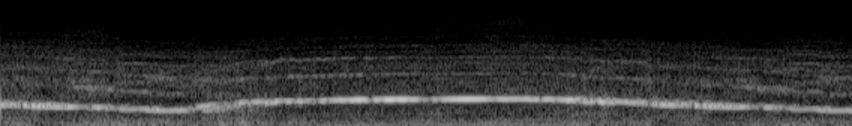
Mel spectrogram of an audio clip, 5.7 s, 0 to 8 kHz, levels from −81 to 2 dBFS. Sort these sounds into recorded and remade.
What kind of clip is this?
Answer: remade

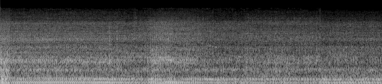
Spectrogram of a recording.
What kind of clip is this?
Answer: recorded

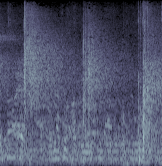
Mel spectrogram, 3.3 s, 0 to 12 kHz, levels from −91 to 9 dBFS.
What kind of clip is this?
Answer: recorded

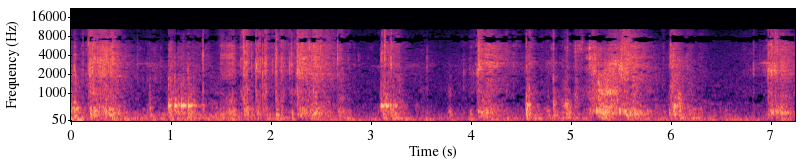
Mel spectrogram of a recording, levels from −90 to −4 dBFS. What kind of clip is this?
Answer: recorded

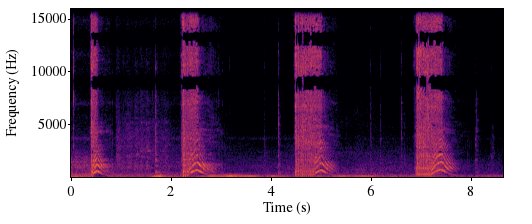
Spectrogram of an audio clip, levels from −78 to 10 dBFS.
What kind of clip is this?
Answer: recorded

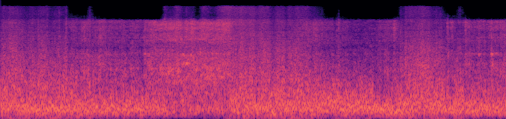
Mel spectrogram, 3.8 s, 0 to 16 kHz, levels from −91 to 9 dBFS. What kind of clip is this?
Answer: remade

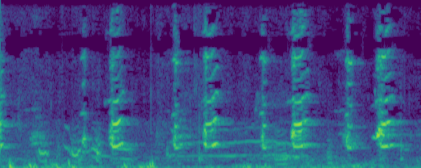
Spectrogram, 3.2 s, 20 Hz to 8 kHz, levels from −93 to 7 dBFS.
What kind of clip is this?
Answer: recorded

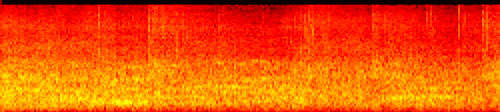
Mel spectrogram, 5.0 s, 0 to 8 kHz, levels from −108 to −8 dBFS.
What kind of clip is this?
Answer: recorded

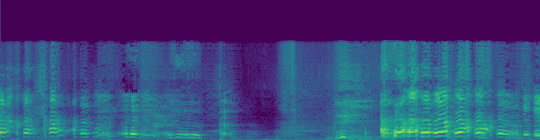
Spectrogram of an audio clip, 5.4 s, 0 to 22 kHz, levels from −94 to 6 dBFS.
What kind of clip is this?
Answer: remade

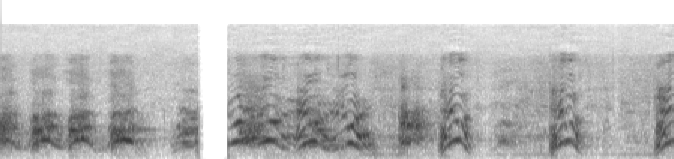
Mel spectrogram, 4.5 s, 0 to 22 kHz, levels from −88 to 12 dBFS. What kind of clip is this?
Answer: remade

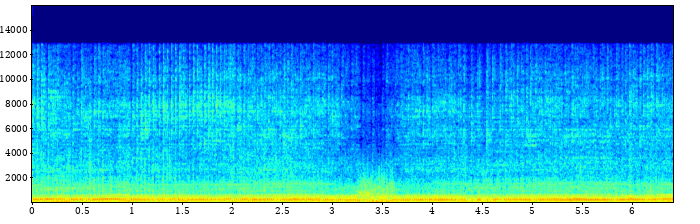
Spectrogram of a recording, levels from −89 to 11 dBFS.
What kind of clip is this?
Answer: recorded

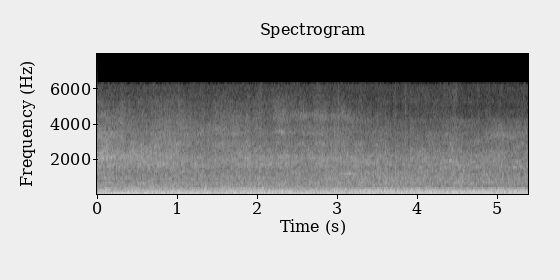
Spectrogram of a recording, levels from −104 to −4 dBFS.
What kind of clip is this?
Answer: remade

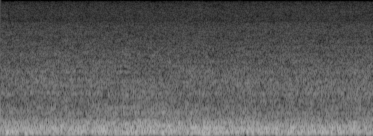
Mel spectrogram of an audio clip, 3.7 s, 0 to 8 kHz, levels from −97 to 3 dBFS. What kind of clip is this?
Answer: recorded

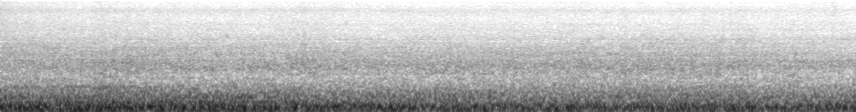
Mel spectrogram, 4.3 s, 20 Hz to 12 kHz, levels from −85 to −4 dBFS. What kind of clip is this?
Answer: remade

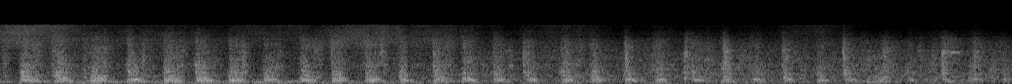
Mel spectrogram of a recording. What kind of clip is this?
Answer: remade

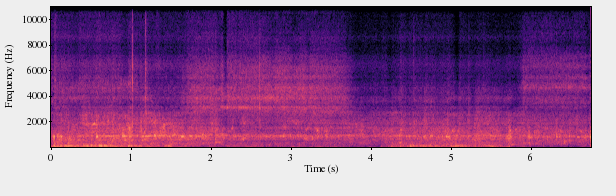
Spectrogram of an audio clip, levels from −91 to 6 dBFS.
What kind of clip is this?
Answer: remade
